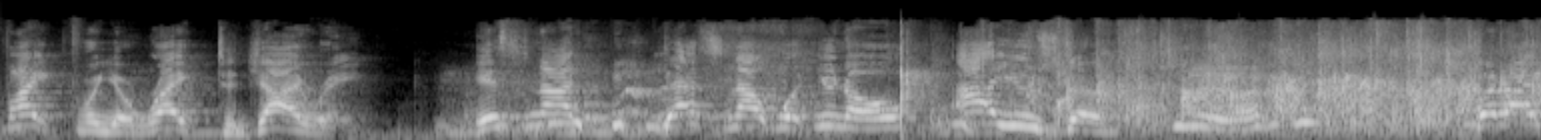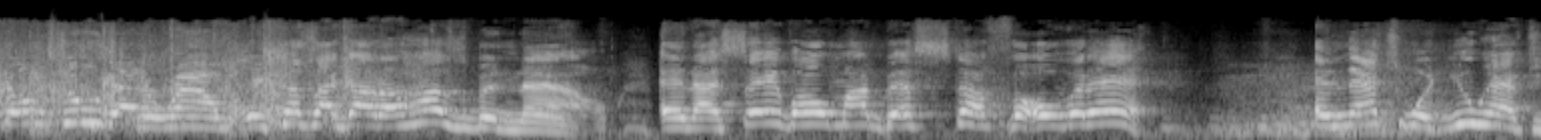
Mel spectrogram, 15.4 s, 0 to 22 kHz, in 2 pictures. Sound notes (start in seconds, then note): 8.4 applause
